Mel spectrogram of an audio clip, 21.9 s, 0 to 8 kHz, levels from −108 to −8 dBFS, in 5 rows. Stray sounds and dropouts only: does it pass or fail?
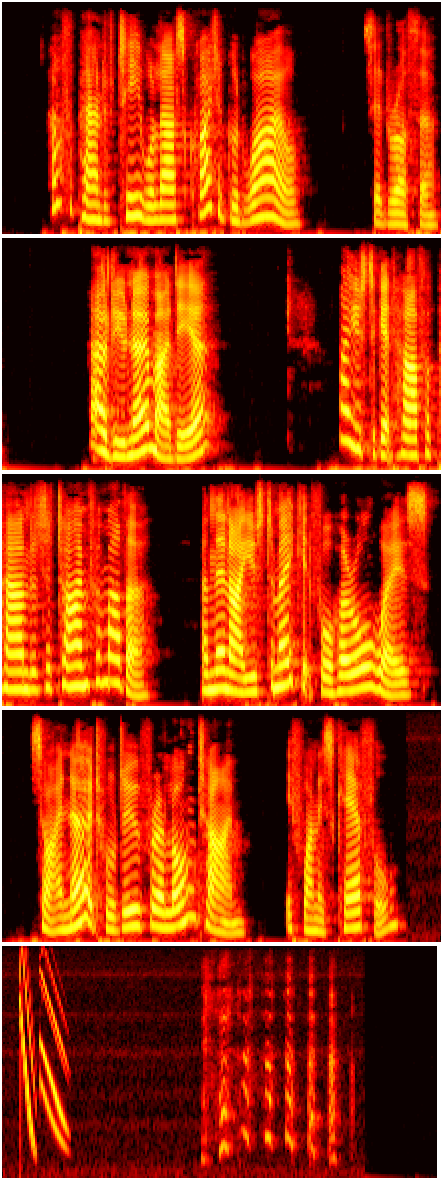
fail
